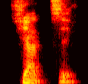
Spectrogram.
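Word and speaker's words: Schätze: Schatze es la pronunciación que vamos a hacer para tesoros, Schatze.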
